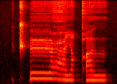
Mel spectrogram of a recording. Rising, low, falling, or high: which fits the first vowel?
high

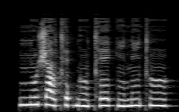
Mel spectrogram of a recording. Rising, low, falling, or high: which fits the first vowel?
high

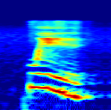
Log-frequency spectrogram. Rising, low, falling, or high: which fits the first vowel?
falling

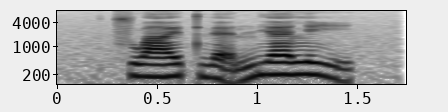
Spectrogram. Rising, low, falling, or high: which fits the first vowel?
rising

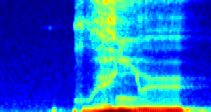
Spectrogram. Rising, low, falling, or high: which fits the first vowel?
rising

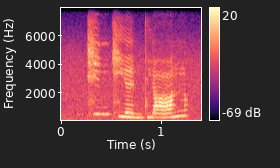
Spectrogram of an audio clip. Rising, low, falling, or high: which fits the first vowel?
high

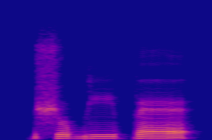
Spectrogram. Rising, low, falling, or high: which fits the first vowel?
low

